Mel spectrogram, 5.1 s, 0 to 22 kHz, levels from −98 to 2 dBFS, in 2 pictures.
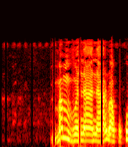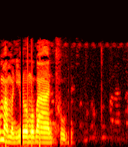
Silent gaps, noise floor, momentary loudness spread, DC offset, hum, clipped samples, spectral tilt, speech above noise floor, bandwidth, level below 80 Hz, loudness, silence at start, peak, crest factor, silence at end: none; -63 dBFS; 10 LU; under 0.1%; none; under 0.1%; -6 dB/octave; 47 dB; 7.4 kHz; -50 dBFS; -16 LUFS; 1 s; -2 dBFS; 16 dB; 1.25 s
